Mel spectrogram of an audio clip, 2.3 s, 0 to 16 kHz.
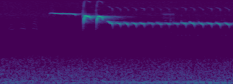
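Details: Garden blue tit recorded in February 2024 at Weener, East Frisia, Germany's far northwest, giving a thin high introductory tone, two sharp clicks, then a fast, even, high-pitched trill held for over a second.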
